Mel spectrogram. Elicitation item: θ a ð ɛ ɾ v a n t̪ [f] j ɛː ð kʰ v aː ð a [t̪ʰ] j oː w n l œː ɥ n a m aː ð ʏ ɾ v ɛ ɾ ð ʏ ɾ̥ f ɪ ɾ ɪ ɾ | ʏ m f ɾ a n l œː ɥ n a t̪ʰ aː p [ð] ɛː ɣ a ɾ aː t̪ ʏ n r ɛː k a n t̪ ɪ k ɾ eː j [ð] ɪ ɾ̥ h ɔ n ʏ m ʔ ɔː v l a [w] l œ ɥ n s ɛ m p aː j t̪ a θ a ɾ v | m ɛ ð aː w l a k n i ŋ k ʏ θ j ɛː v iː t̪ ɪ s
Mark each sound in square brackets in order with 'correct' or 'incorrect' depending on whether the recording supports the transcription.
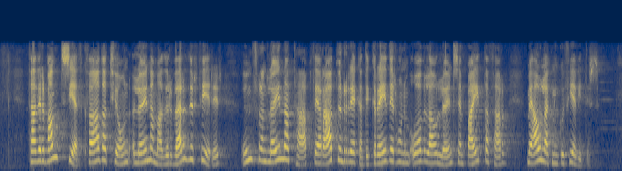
incorrect: s, correct, incorrect: θ, correct, correct

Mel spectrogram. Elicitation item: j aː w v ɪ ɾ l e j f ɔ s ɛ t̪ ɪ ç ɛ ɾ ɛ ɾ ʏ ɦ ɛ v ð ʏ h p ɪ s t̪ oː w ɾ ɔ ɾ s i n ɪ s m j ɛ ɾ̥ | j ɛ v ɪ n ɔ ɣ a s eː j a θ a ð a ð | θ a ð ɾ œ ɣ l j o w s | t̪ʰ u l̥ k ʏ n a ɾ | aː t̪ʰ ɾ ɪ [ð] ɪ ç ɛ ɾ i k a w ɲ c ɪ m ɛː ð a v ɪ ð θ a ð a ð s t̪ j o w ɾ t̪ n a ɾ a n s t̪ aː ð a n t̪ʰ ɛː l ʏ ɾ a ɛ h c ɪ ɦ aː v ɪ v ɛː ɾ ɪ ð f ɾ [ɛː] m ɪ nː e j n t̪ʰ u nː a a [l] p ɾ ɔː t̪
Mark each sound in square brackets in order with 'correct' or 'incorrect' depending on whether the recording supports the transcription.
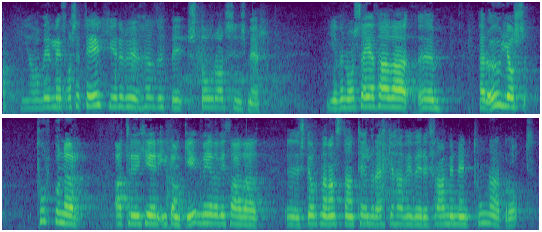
correct, incorrect: aː, incorrect: ɾ

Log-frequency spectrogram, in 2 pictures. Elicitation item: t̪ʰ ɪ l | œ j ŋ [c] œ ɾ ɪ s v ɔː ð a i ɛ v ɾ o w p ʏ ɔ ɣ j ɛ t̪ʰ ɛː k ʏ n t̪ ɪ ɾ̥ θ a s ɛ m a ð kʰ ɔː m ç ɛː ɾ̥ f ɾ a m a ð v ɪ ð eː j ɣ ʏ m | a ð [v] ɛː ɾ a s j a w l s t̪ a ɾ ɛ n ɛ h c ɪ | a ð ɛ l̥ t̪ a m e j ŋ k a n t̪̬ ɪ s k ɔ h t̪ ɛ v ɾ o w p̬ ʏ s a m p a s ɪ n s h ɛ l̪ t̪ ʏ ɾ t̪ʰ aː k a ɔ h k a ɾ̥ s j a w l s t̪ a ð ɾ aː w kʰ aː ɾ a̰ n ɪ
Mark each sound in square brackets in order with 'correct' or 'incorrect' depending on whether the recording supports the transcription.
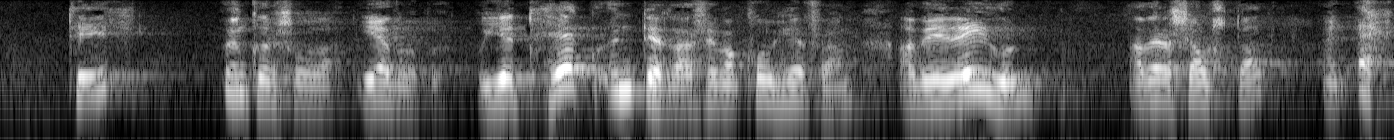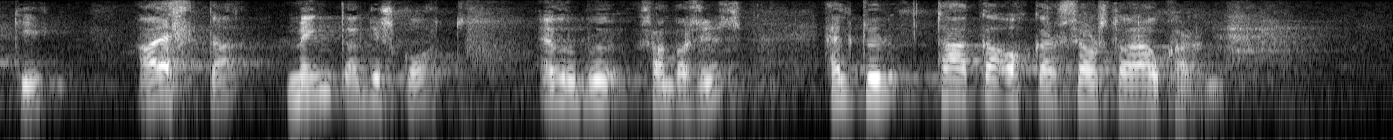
incorrect: k, correct

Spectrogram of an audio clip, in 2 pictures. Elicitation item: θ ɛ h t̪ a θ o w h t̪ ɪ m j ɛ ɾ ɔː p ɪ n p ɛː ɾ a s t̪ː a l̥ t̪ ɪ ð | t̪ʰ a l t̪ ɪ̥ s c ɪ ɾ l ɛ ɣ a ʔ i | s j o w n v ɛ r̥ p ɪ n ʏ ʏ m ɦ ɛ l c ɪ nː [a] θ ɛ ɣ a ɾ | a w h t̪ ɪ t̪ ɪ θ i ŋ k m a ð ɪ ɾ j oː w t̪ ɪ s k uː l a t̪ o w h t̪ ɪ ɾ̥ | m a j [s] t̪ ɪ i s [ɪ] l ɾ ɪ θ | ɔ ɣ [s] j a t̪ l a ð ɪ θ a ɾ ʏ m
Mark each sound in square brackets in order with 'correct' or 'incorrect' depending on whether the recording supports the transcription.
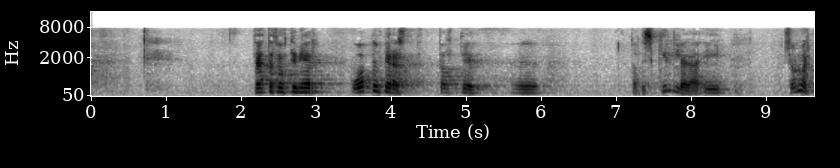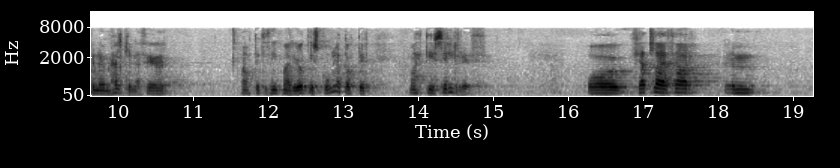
correct, incorrect: h, correct, incorrect: f

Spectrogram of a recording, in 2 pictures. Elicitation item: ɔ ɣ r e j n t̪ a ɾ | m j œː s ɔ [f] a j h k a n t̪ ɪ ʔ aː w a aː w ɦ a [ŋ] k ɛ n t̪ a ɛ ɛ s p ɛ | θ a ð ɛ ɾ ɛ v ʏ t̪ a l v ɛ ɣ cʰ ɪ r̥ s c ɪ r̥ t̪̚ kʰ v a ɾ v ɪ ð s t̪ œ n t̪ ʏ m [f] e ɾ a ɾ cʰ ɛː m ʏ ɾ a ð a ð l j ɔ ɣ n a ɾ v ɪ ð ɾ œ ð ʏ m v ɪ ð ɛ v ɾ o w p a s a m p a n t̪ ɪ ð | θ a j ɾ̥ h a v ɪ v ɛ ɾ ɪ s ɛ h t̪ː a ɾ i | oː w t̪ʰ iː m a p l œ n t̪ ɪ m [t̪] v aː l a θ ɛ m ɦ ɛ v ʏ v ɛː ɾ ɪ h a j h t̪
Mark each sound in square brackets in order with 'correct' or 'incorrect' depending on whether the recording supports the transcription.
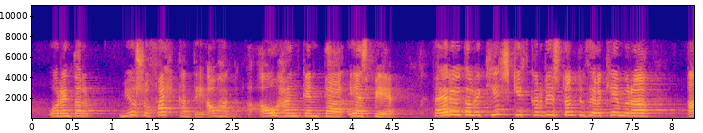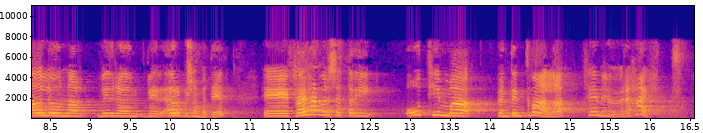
correct, correct, incorrect: θ, correct

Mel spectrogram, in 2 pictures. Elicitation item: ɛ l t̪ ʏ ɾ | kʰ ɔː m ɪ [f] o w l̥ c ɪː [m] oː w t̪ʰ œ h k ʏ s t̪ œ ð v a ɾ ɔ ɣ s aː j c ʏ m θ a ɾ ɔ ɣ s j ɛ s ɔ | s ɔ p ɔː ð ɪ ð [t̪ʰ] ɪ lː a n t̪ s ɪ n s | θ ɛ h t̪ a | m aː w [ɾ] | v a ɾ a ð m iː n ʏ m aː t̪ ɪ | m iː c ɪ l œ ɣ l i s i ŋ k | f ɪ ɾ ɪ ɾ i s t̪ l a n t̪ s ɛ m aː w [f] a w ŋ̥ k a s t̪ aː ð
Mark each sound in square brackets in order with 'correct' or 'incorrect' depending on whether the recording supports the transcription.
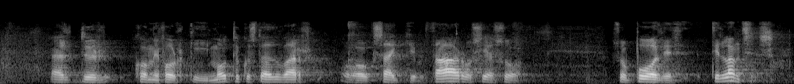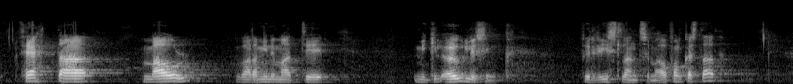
correct, correct, correct, incorrect: l, correct

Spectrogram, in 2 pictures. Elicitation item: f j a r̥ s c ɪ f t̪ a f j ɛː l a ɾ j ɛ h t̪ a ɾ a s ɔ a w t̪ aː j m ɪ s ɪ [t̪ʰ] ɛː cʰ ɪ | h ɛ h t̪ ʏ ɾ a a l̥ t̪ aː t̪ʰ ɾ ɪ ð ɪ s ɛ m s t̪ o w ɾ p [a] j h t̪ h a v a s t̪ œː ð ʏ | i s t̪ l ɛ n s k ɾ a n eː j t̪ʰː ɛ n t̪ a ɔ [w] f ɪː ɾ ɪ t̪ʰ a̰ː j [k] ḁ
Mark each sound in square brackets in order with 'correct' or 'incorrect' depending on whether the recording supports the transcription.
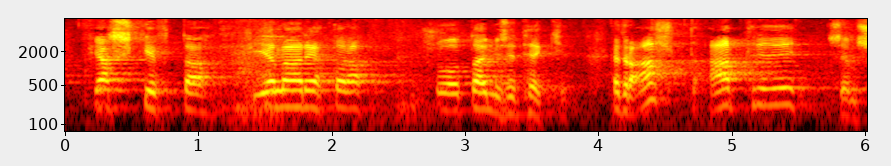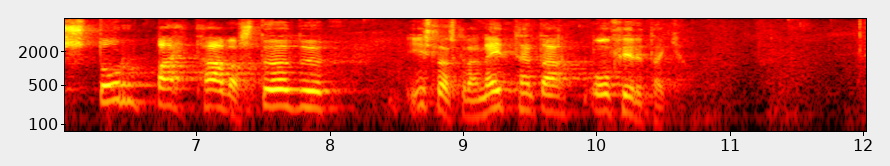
correct, correct, incorrect: ɣ, incorrect: c

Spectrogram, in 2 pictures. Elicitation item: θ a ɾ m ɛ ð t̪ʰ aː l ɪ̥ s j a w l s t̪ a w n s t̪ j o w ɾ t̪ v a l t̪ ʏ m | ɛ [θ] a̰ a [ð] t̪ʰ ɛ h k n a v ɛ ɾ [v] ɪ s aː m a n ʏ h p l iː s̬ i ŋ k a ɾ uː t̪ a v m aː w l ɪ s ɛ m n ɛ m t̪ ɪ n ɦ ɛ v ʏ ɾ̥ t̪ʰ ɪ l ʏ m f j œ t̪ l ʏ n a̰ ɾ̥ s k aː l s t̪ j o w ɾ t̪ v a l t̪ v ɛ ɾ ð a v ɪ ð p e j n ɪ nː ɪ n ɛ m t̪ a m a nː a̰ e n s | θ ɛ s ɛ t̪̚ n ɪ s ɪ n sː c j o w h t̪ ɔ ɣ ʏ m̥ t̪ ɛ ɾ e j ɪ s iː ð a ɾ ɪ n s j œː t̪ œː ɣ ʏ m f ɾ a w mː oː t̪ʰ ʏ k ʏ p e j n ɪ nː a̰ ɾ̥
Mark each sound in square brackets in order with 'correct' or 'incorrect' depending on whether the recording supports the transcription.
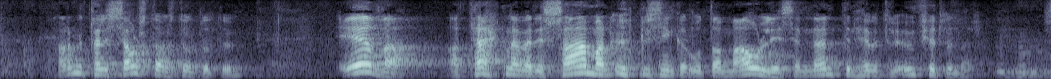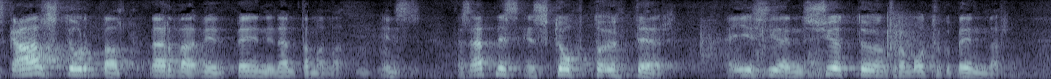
incorrect: ð, correct, incorrect: ð

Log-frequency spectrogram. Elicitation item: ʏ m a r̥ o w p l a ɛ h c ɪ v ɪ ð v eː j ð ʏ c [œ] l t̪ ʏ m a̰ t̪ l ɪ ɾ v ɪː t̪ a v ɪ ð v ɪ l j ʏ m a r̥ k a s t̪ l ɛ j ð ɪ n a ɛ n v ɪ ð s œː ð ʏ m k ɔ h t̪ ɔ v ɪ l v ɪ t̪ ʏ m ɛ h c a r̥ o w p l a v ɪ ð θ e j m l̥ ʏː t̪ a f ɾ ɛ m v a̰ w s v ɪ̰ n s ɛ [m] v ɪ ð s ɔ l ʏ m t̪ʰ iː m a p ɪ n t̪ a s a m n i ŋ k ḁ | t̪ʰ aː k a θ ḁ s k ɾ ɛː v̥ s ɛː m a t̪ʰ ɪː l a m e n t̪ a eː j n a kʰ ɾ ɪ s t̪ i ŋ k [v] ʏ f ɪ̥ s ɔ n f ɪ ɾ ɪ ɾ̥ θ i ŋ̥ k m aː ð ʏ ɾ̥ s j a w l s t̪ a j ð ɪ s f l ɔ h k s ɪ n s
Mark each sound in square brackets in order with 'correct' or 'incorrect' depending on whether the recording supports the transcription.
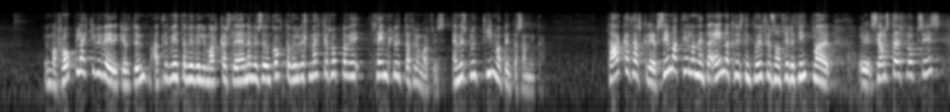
correct, incorrect: n, correct

